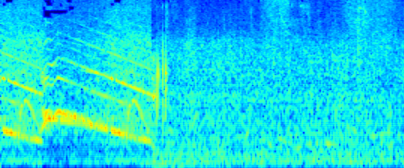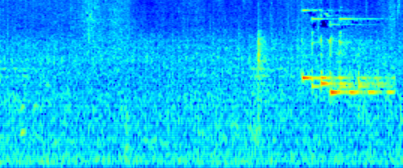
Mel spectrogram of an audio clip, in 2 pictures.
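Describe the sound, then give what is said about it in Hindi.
A loud police siren from a convoy of passing government ministers, with the road closed by police, wails in sweeping rising and falling tones for a couple of seconds, then gives way to a steady roar of traffic, with a short electronic tone near the end. “माजरत मेरे भाई, यहाँ तो पुलिस ने रास्ता बंद कर रखा है, हुकूमती वजीर वगैरह गुजर रहे हैं, इसलिए प्रोटोकॉल लगा है।”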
